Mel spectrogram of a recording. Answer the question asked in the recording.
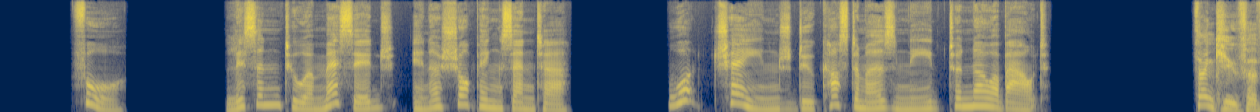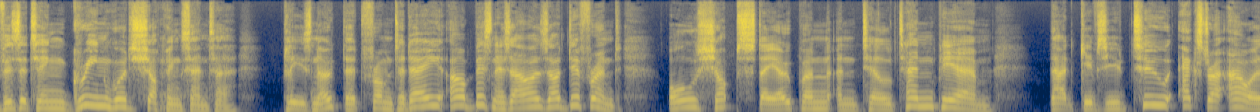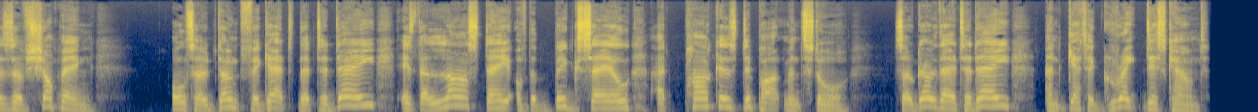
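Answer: The shops now stay open until 10 p.m. (new business hours).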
